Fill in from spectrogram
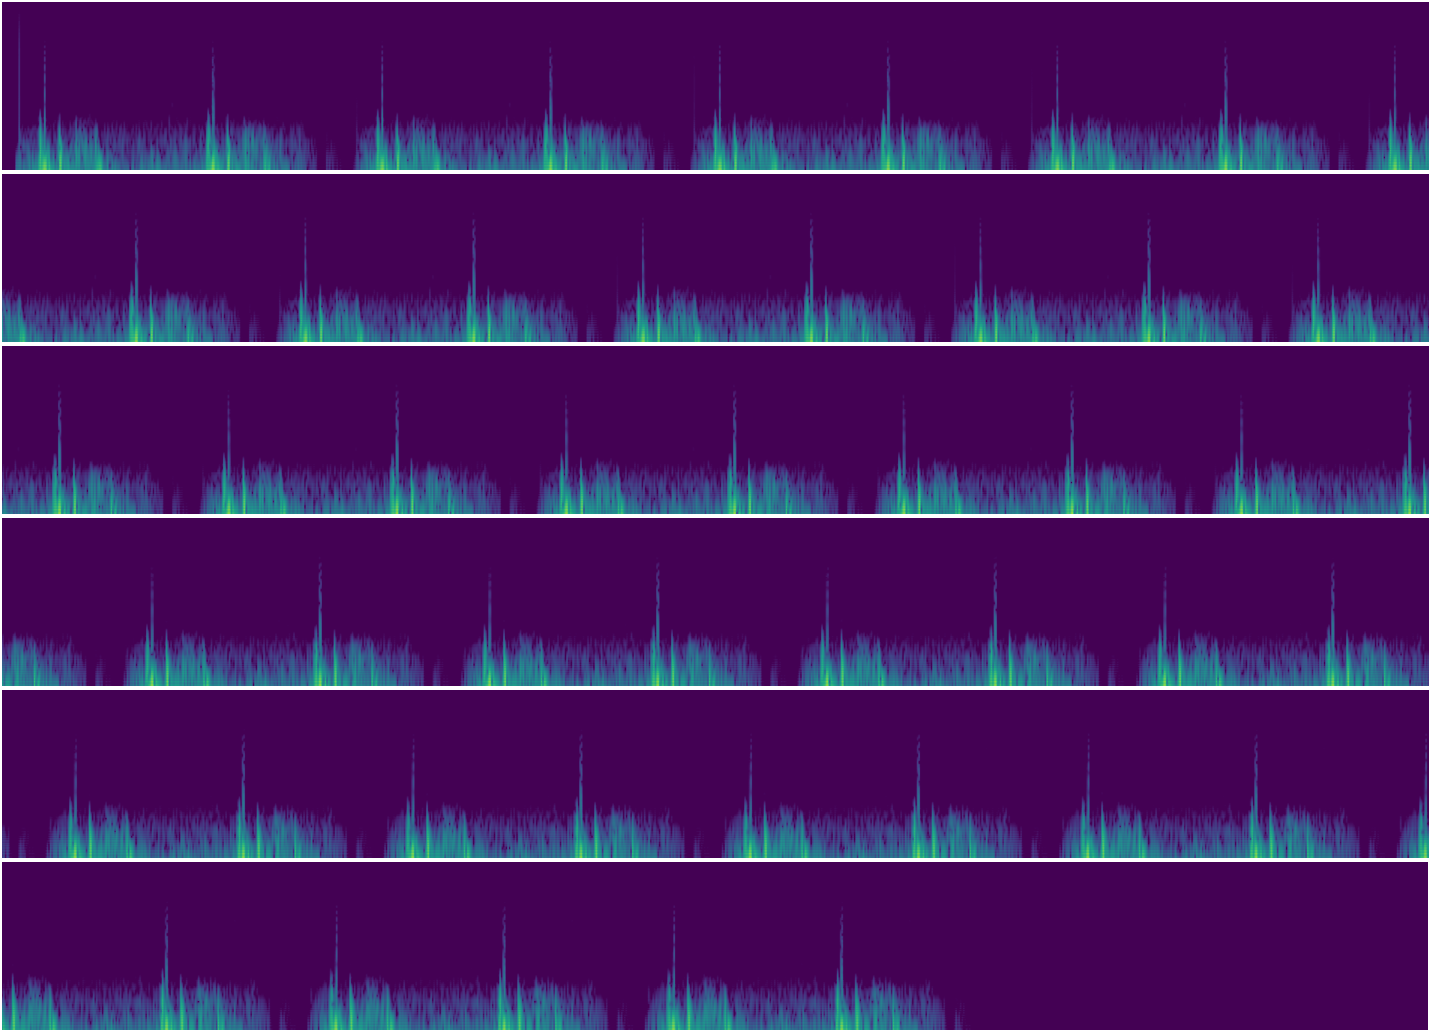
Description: Midsystolic Click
